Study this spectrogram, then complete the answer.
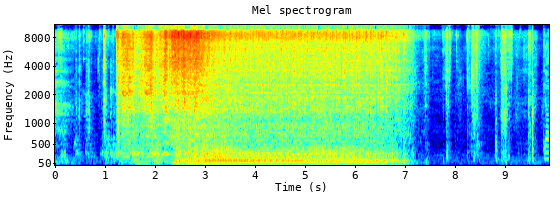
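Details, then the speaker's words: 1980 Chevy K30 squarebody, TH350 automatic, about 15 degrees out, fuel hose not yet replaced, fuel rigged from a can instead of the gas tank: cranks about a second, runs roughly four seconds at fast idle, then dies. "that's sketchy don't use as plan as can as the gas tank yeah runs for like two seconds and then dies"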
